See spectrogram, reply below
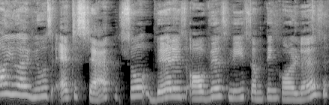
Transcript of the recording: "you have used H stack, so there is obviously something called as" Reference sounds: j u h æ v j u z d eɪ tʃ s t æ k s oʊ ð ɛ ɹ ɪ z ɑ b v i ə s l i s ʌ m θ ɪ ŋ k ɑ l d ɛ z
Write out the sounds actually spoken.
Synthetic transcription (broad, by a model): j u h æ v j u z d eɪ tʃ s t æ k s oʊ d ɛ ɹ ɪ z ɑ b v i ə s l i s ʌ m t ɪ ŋ k ɑ l d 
